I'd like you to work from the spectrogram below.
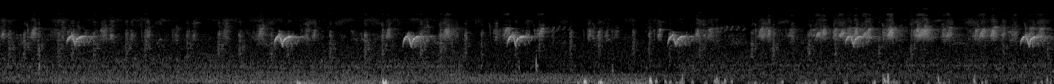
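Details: Several garden birds scold a male boomslang, a tree snake longer than 1 m, raising the alarm for birds nearby; sharp high chirps recur about once a second over soft background rustle.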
